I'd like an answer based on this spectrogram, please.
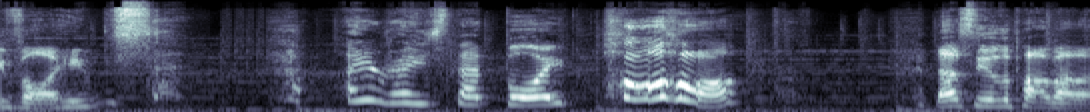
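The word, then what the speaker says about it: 母: Kaga saying mama, but apparently in Japanese mama is said like haha or something like that. Like that's a way to say mother is like haha.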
